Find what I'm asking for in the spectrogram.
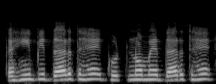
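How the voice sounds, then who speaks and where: A woman spiritual teacher giving a calm, coaxing talk to a live audience, putting questions to the listeners and repeating affirmations. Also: on the high side, moderate pace, clean tone. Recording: dull lo-fi sound.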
